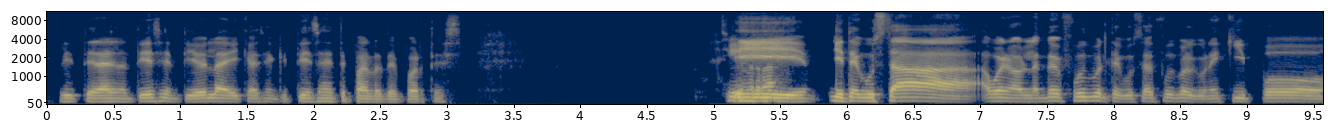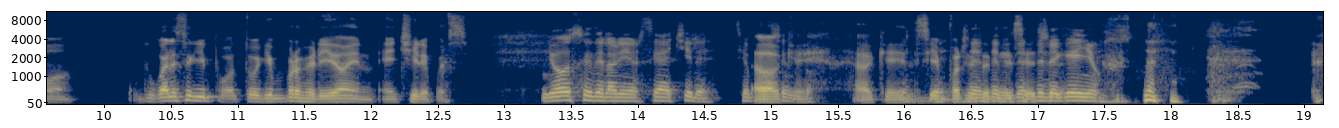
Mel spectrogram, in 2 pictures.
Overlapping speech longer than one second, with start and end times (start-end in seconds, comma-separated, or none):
15.9-17.2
